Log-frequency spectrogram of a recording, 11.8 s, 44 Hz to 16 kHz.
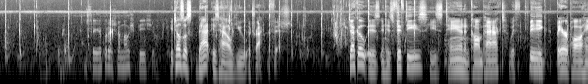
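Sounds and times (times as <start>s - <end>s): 
fingers flicking the water surface: 0.0s - 2.6s, 3.2s - 9.0s
steady high insect-like whine: 0.0s - 11.7s
speech: 1.8s - 5.9s, 7.0s - 11.7s.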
